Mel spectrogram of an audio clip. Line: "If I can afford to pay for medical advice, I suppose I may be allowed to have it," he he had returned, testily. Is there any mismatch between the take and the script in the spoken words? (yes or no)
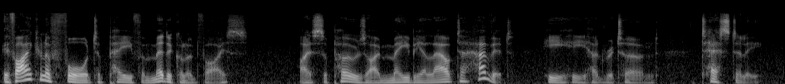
no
